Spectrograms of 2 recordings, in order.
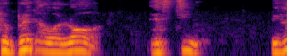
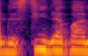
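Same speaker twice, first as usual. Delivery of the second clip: ordinary delivery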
